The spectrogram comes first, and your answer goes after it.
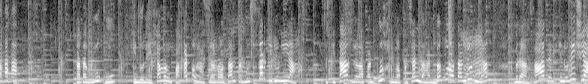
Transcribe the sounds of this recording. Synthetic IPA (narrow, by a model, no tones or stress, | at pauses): kat̪aɡuɾukuʔindonesiaməɾupakanpəŋɦasilrot̪ant̪ərbəsardidunia | səkit̪ardəlapanpuluhlimapərsɛnbaɦanbakuɾot̪andunia | bəɾasaldaɾiʔindonesia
